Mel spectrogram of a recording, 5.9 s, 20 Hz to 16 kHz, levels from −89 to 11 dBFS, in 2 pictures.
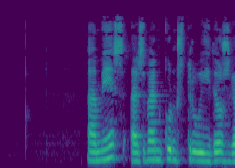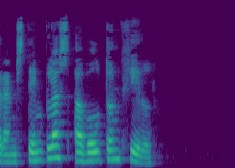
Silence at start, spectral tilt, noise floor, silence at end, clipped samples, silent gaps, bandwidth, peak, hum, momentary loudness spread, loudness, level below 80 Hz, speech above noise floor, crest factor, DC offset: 1.1 s; -4 dB/octave; -84 dBFS; 1.05 s; under 0.1%; none; 11.5 kHz; -10 dBFS; none; 6 LU; -26 LUFS; -82 dBFS; 58 dB; 18 dB; under 0.1%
